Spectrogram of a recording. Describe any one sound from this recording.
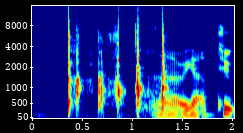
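Hands slide a small cardboard box open.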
